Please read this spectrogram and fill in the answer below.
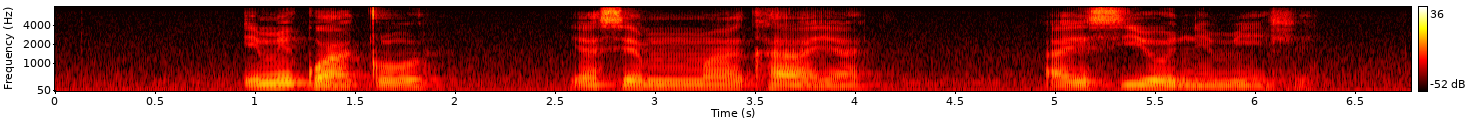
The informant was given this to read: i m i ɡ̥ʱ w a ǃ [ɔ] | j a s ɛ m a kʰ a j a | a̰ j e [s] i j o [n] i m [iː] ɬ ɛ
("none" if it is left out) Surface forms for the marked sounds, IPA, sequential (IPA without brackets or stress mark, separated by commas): ɔ, s, n, iː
